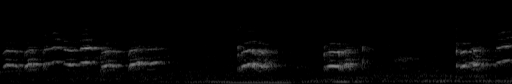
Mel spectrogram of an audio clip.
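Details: Talking pet parrot delivers a rapid chain of voice-like syllables, then after a pause several separate word-like utterances, nasal and harmonic in tone, with quiet room noise between.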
